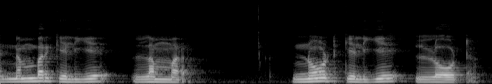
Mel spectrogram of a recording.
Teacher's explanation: न का ल में परिवर्तन मिलता है। जैसे नंबर के लिए लंबर, नोट के लिए लोट।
